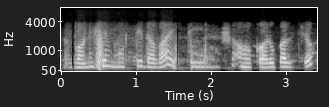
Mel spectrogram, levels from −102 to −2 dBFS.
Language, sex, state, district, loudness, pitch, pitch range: Bengali, female, West Bengal, North 24 Parganas, -20 LUFS, 205 Hz, 195-215 Hz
